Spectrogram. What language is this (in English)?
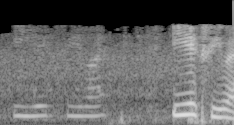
Marathi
